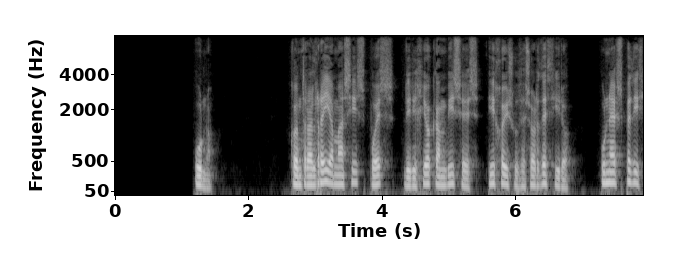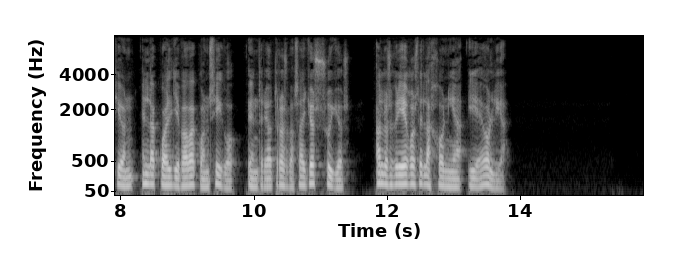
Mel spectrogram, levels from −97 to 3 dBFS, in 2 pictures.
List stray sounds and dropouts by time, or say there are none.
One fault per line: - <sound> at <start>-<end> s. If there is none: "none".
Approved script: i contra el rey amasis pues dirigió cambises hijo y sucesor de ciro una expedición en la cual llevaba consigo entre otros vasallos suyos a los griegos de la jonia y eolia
none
